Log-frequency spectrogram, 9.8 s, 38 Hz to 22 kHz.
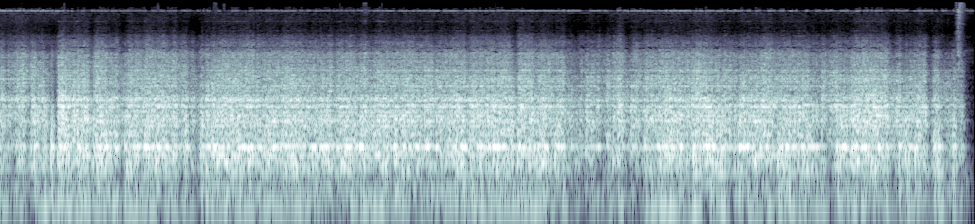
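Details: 120 W amplifier with old capacitors on the audio output: constant rough crackling rumble, described as like thunder, with a low steady hum, cutting off at power-off; cause suspected, not confirmed.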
